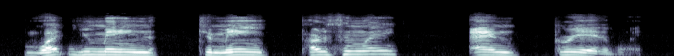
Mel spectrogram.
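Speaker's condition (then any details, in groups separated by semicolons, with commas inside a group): Cerebral palsy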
